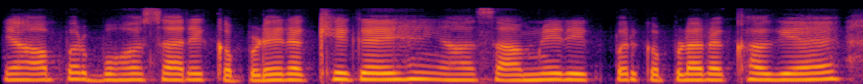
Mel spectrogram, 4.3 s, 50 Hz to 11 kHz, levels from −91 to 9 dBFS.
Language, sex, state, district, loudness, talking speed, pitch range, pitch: Hindi, female, Jharkhand, Ranchi, -15 LUFS, 220 wpm, 225-240 Hz, 230 Hz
